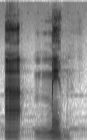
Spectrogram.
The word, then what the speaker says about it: amén: es la transliteración que entonces, o sea, amén se escribe en hebreo así y se pronuncia así mismito, amén.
